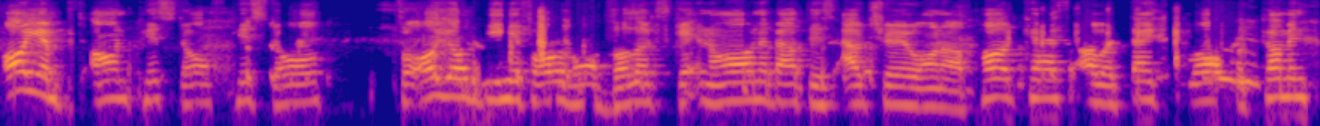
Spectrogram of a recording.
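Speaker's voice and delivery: hammed-up fake British accent. Host giving podcast outro and web address, mock British accent. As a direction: overplay a mock British sign-off. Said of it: "In British accent".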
